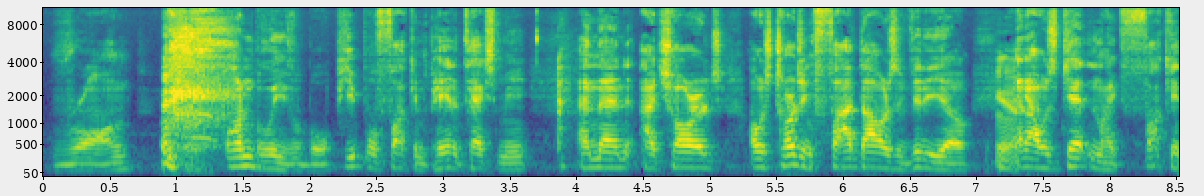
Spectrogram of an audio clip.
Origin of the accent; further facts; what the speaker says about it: New York, United States; accent: New York; I'm originally from New York, so I got like kind of like a New York accent, but like it's nothing like my videos.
